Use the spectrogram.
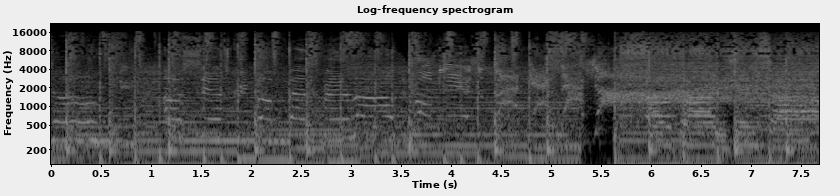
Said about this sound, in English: Okay, I'm going to stop it right here. Let's talk about that scream a little bit. It's the only scream in the song.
